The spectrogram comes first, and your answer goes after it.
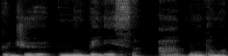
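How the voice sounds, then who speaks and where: A woman speaks very slowly with a non-native accent, her intonation fairly even. Her pitch is very deep and low, the tone dark and mellow, somewhat breathy. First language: not French (speaking French). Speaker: preacher. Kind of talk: sermon. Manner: halting.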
